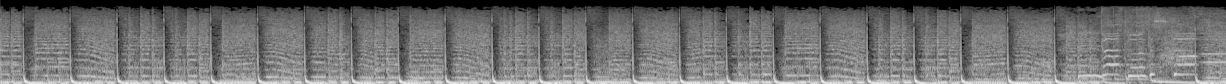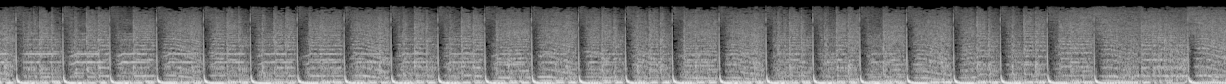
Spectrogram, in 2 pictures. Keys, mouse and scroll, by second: 2.2 ctrl+x, 3.7 scroll up 1, 4.7 p, 4.9 click, 6.0-7.3 typing, 7.0 Return, 7.4 scroll up 1, 7.4 scroll down 1, 8.3 click, 8.8 middle click, 10.4 click, 11.9-12.2 scroll up 1, 12.4 right click, 13.5 click, 16.0 p, 16.5 click, 17.5-18.2 typing, 18.6 Return, 19.2 click, 20.9 middle click, 21.6 click, 23.6 space, 24.1 click.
